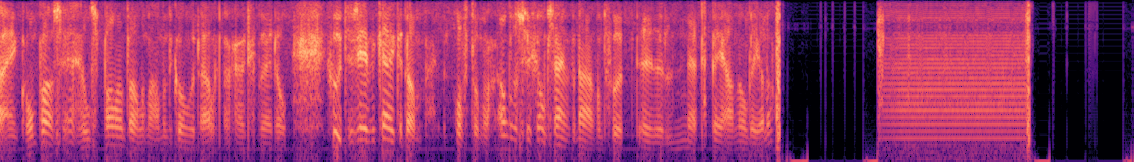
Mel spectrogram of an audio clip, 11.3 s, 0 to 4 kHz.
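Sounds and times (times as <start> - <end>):
speech: 0.0 - 7.9
steady unmodulated radio carrier with a light hum: 0.0 - 7.9, 8.8 - 10.4.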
